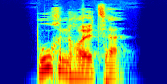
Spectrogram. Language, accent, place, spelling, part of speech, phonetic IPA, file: German, Germany, Berlin, Buchenholze, noun, [ˈbuːxn̩ˌhɔlt͡sə], De-Buchenholze.ogg
- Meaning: dative singular of Buchenholz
